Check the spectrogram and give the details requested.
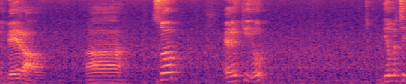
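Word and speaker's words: Wera: So dia ada Allen key vera. Ha kalau ejaan dia W E R A Vera. Dia jenama Jerman tapi kalau tak silap aku sebutan dia Bera.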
